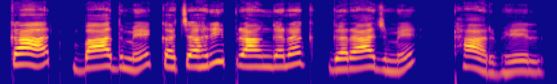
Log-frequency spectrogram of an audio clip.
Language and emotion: Maithili, neutral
